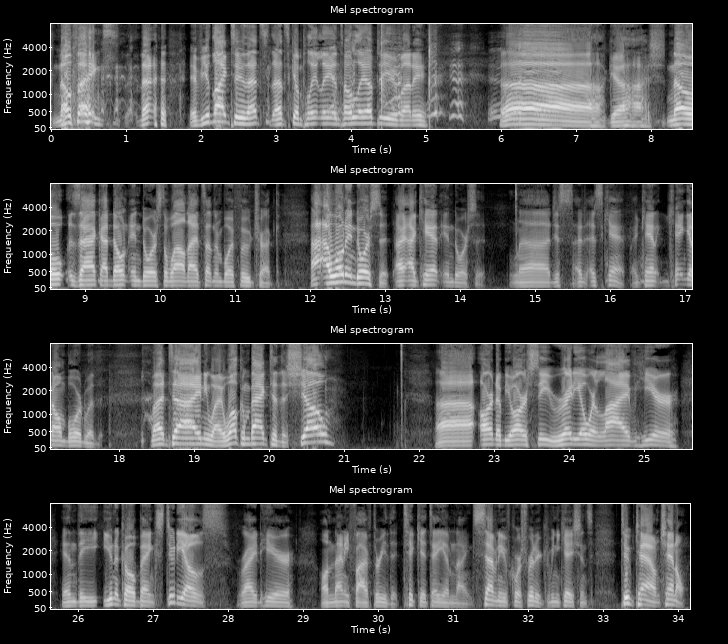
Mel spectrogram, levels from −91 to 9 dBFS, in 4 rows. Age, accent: 40-59, American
